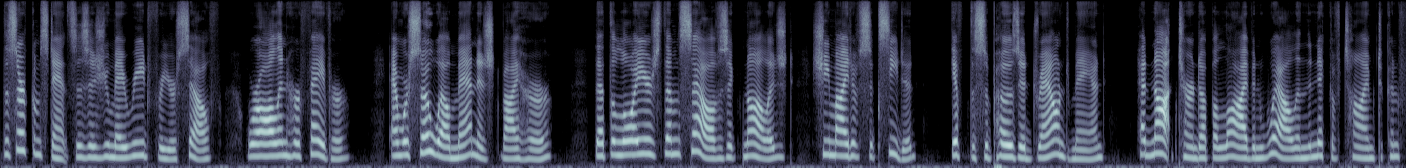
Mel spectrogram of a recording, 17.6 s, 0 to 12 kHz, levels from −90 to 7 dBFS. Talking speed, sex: 165 wpm, female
